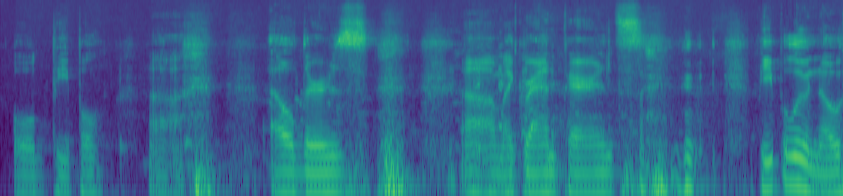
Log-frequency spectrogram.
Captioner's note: laughs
